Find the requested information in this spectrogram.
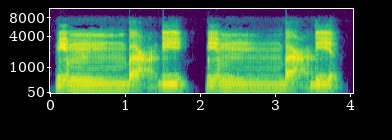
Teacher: Selanjutnya adalah iqlab, yaitu apabila nun sukun atau bertemu dengan ba satu doang hurufnya. Nah, maka nun dibaca seperti membaca huruf mim seperti diganti dengan huruf mim sukun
